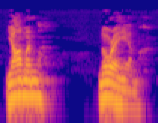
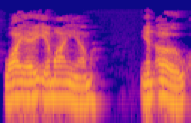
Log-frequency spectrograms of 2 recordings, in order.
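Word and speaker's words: Yamim Noraim: It's called Yamin Noraim. It's Yamin Noraim.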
